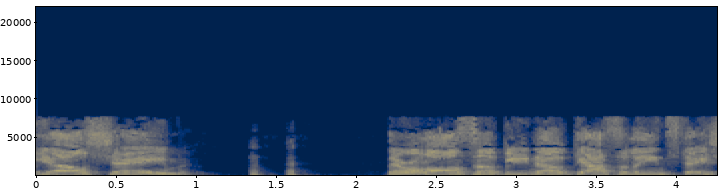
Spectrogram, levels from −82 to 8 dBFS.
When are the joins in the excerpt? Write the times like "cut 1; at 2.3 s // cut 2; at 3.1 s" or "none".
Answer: none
